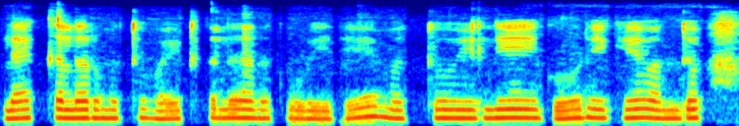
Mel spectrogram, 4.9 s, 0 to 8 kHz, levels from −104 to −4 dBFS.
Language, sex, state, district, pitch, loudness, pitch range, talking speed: Kannada, female, Karnataka, Belgaum, 200 Hz, -22 LUFS, 195-205 Hz, 135 wpm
